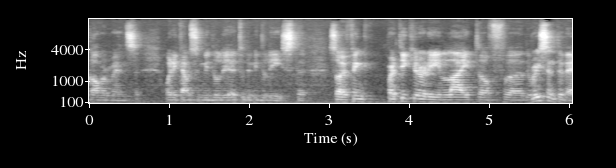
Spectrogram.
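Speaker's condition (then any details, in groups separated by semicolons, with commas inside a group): No condition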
